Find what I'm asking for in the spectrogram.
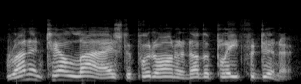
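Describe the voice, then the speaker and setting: A man voicing an excitable, fussy older rural aunt with shrill, scolding exclamations. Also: moderate pace, lo-fi sound. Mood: excited.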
